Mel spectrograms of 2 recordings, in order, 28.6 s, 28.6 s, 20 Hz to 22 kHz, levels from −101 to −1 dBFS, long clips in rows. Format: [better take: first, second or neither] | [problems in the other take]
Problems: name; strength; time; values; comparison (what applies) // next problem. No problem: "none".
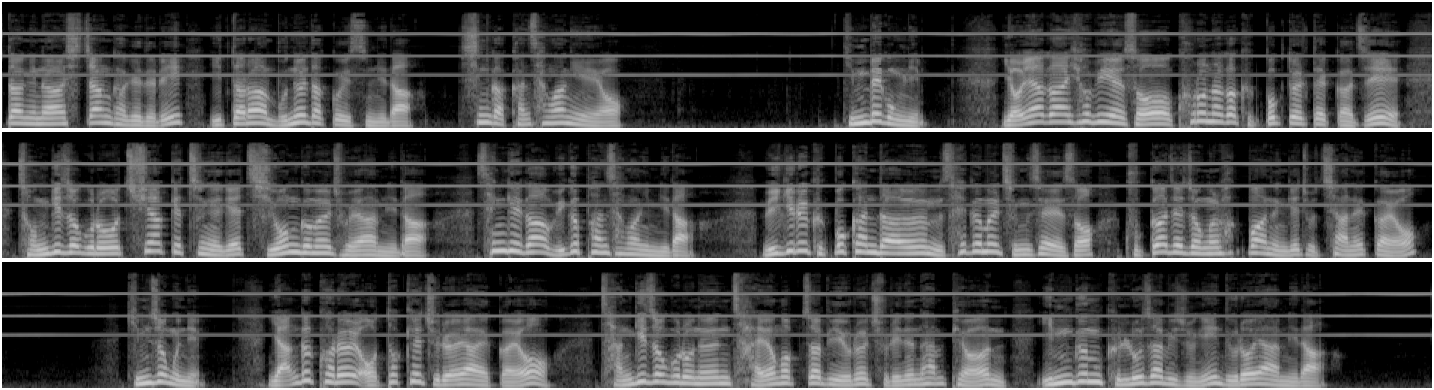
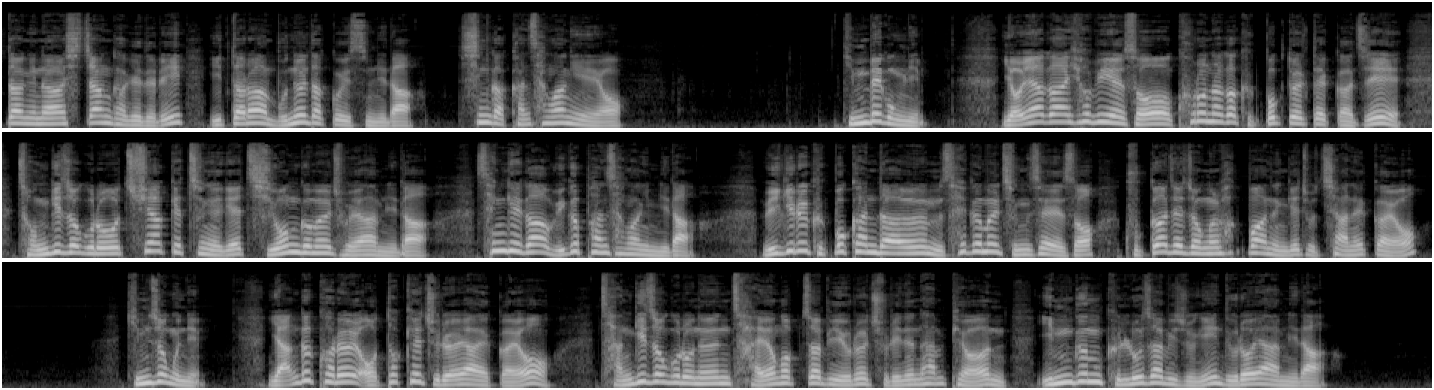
second | high-pitched whine; noticeable; throughout; 7.5 kHz, 10 dB below the speech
